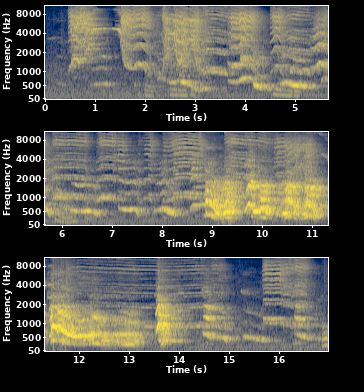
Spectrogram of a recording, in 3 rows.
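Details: A 10-month-old male Great Dane howls at a specific toy that sets him off. He gives wavering, sliding notes that rise and fall in long, repeated bursts.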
